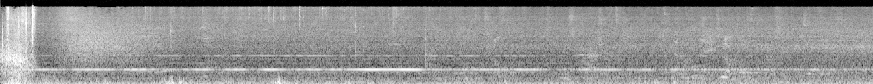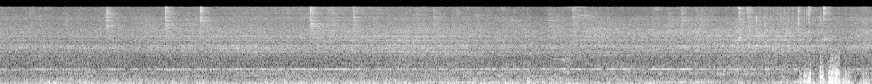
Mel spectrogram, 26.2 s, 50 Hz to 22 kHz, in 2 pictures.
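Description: Diesel locomotive-hauled passenger train (British Rail Class 67) at a station platform: a steady low engine rumble with a constant high whine over it. The locomotive passes close and loud about 25 seconds in.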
